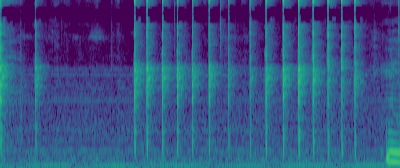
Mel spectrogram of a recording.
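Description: Powder brush tapped against the rim of a plastic loose-powder jar to knock off excess setting powder: one click, then a quick run of light clicks, about eight a second, starting a little over a second in.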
